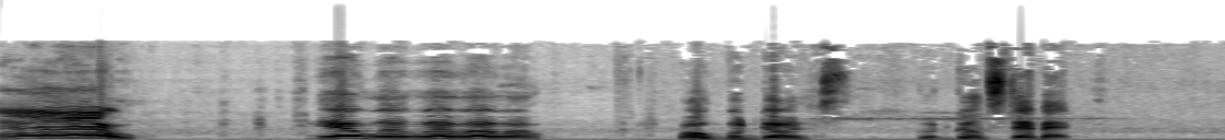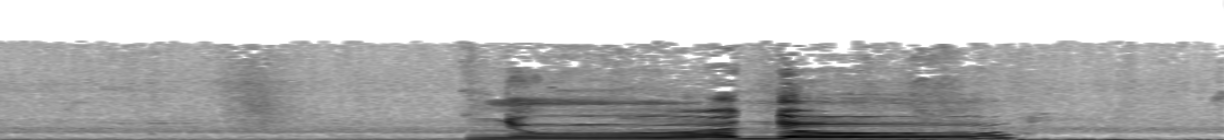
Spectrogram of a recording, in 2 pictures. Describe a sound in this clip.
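A puppy yelps and whines in high, yapping cries.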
